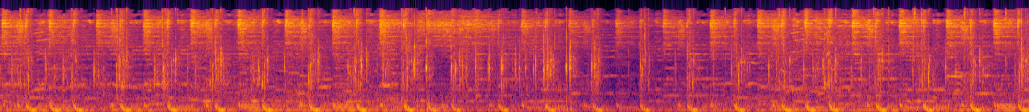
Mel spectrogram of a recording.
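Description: Irish dance music playing over a sound system, with the dancers' shoes striking a wooden dance floor in quick, rhythmic steps throughout.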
